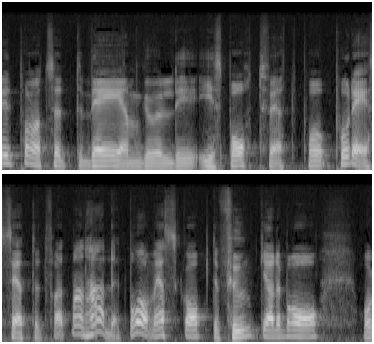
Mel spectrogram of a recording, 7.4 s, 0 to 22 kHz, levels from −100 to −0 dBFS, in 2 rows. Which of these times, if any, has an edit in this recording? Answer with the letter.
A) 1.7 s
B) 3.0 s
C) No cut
C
